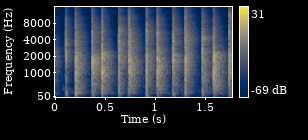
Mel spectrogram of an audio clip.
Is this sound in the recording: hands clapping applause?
yes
